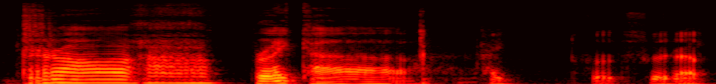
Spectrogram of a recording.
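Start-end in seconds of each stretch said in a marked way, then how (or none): 0.1-2.1 high, drawn-out metal singer's delivery; very slow, high-pitched imitation of a singer's phrasing. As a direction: stretch out both halves like a metal vocalist. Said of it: "The way that [name] says".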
